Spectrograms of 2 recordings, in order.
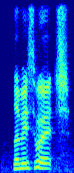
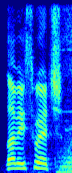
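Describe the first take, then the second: No difference in how they are said.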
